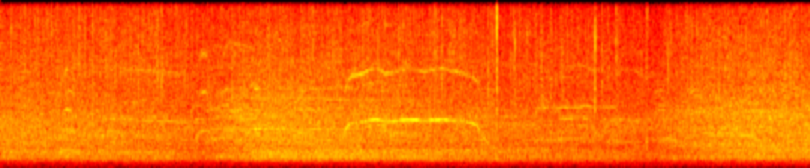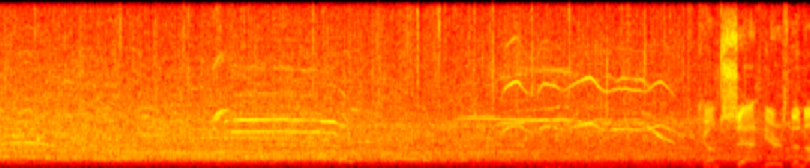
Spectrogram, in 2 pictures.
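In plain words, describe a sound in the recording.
A large crowd cheers, claps and whistles loudly.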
